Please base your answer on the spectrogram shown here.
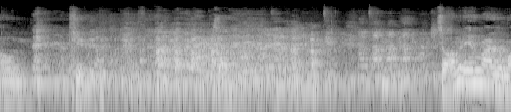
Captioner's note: audience laughter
